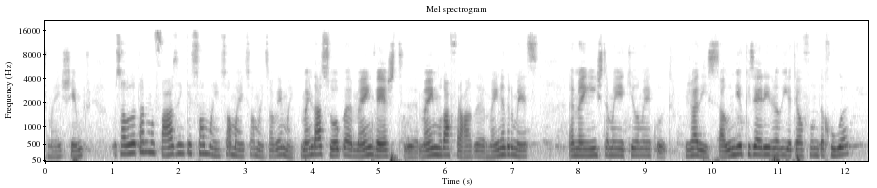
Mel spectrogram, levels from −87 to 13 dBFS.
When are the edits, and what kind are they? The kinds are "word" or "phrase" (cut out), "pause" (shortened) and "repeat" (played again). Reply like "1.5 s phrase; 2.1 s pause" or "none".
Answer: 3.8 s pause; 9.5 s pause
